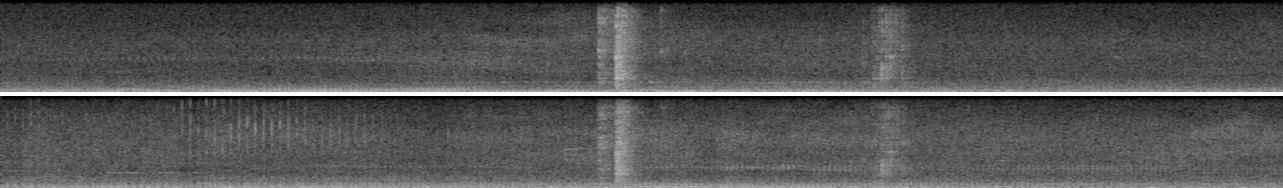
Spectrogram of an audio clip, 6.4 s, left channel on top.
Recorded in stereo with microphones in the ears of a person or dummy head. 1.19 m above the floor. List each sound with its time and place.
3.0 s crushing: 10° left (ahead or behind), 1.7 m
